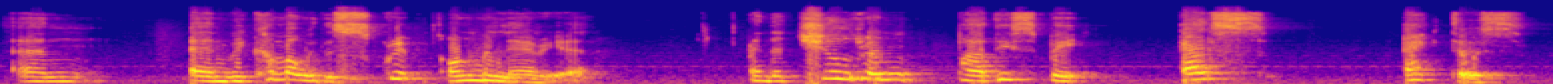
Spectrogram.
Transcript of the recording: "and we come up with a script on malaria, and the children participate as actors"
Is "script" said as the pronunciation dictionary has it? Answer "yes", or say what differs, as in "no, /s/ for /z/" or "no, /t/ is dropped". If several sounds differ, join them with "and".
yes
